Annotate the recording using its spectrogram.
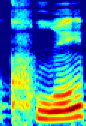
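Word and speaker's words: KÜHL: Might be a fashion sweatshirt, I don't know, but Cool is a really great brand. Here is the way that it's spelled, KUHL.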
